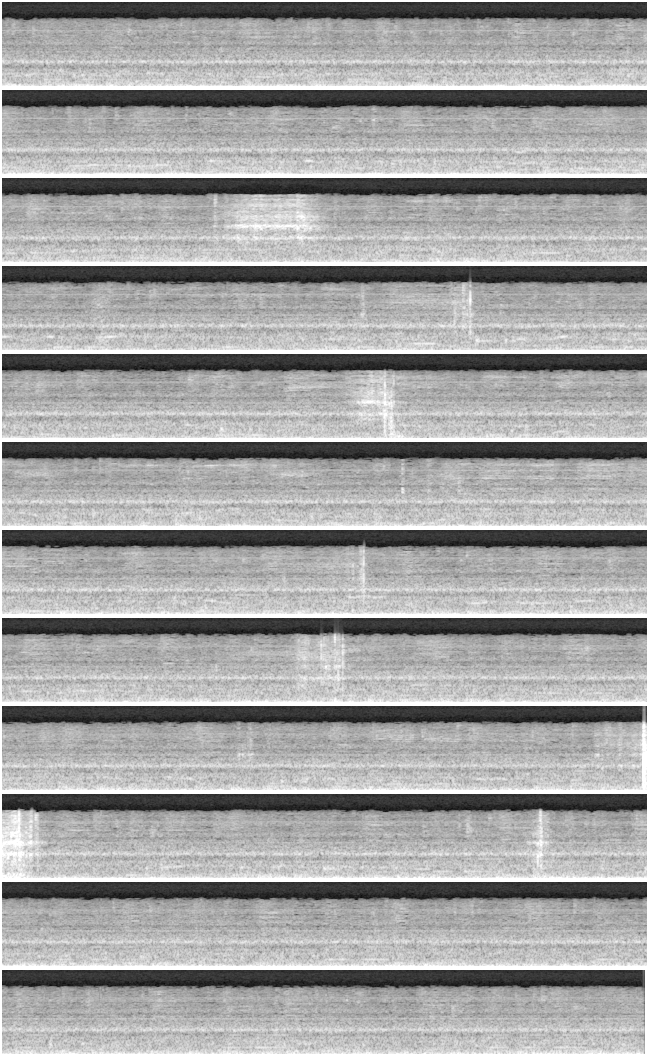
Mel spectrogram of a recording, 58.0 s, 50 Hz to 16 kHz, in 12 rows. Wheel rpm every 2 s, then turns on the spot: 0, 0, 0, 0, 0, 20, 0, 0, 0, 0, 0, 0, 0, 0, 0, 0, 0, 0, 0, 0, 0, 10, 0, 0, 0, 0, 0, 0, 0.
none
